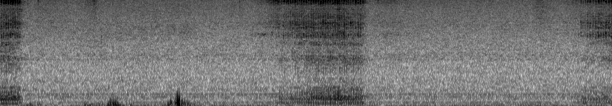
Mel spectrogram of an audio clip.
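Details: A sleeping puppy snoring: low, rough breathing noise with a louder rattling inhalation and a few soft snorts in a quiet room.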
